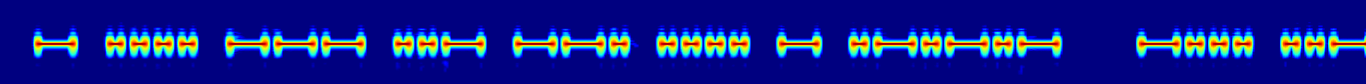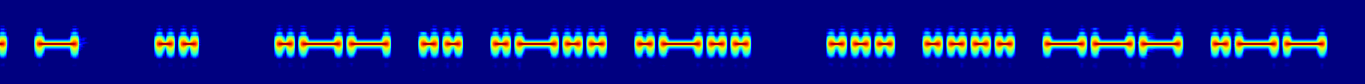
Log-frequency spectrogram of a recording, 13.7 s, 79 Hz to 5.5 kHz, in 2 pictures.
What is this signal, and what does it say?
Morse code, heard as a keyed tone, about 20 wpm, 600 Hz. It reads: THOUGHT. BUT I WILL SHOW
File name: the old man and the sea / the old man and the sea part 1 20wpm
